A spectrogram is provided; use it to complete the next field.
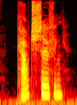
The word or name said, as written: couchsurfing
